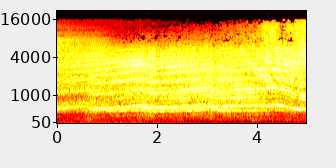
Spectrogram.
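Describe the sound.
A Formula One race car engine downshifting gives a loud, high-pitched whine with strong harmonics. Its pitch holds fairly steady with slight wavering throughout, and no voices are heard.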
